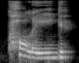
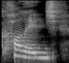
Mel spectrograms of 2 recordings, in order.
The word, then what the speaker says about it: colleague: Colleague. colleague. This is not the same as college, which a lot of people pronounce it like.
